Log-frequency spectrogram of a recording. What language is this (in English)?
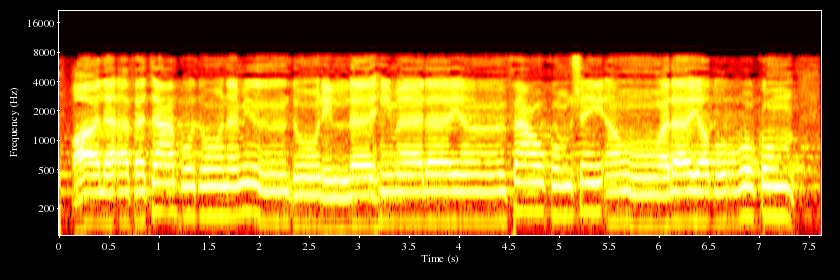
Arabic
